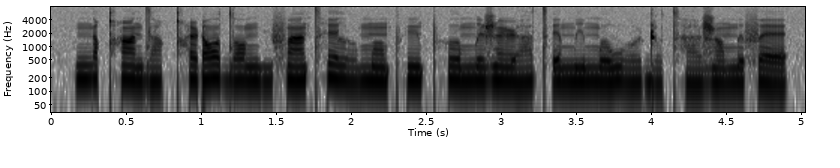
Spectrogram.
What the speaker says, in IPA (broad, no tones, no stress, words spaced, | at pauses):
ŋɪqʰãda̤ qʰiɽɔ dɔŋi̤fã tʰelo̤mõ pʰĩpʰʊ miʐɛ̃ɭa̤ tʼemi mʊ wo̤ ɖo̤tʰa̤ ʐɔ̃mɪfɛ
